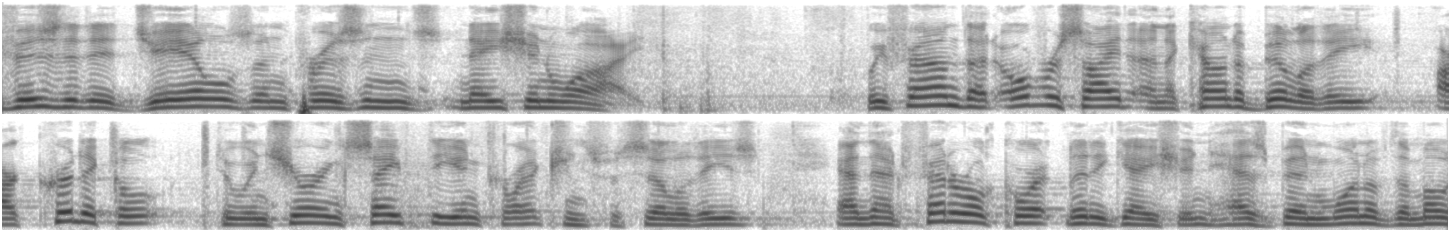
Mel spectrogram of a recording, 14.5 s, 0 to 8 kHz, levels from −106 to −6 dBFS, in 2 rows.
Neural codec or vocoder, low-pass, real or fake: none; 7.2 kHz; real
